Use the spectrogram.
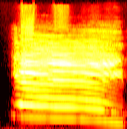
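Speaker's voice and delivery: loud high cheer. Acted. Crowd cheering the rescue, loud cheer. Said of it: "the crowd cheered".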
